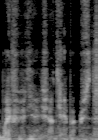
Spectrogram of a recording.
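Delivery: whispered aside, holding back a secret; conspiratorial whisper to the chat; secretive whisper. Real, not acted. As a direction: drop to a hushed whisper, as if saying too much.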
